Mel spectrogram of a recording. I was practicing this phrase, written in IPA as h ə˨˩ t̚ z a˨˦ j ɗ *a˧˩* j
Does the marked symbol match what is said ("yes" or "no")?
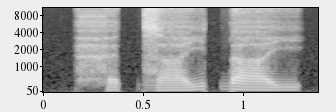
no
